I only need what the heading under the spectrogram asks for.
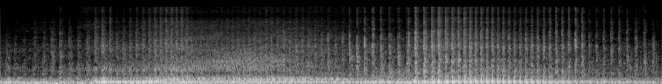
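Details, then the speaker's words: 1979 Dodge truck, sat over 10 years with an engine problem, finally idling with alternator charging: lumpy, loping idle with a gallop, dropping a pulse audible at the exhaust; misfire from a dead cylinder. "You hear a gallop and a miss. You hear the exhaust, you can hear the miss. It's pretty bad. So it's got a dead hole."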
